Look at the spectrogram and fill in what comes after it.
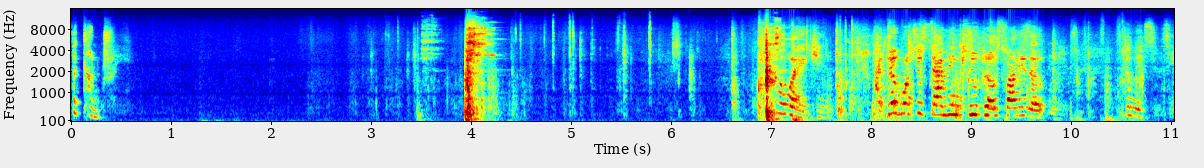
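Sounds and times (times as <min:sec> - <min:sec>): sharp metallic clank ringing: 0:03.5 - 0:04.4.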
